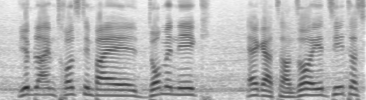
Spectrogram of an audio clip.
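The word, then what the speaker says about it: Dominique: Dominik er wieder vorbei dominiik wird das dann glaube ich ausgesprochen weil er mit der wird ja französische Schreibweise dominiik heißt das ja dann eigentlich wir bleiben trotzdem bei Dominik ergeran so jetzt seht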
